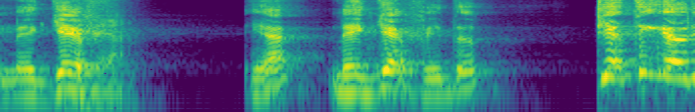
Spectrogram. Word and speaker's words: Negev: Itu Negev, bacanya B kan V, Negev.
